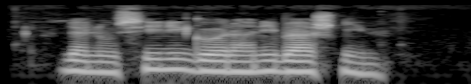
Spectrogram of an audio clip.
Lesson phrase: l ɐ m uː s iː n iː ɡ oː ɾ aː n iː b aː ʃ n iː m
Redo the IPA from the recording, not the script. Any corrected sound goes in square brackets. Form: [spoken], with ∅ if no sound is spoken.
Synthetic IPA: l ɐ [n] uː s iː n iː ɡ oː ɾ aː n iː b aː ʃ n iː m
